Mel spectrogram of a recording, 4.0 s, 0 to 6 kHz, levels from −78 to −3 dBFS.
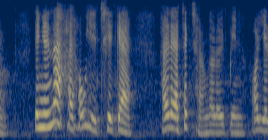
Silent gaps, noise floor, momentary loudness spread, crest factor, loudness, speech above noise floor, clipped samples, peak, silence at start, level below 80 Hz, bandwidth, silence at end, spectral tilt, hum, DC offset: none; -48 dBFS; 13 LU; 22 dB; -29 LUFS; 20 dB; under 0.1%; -8 dBFS; 0 s; -80 dBFS; 6 kHz; 0 s; -6 dB/octave; none; under 0.1%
